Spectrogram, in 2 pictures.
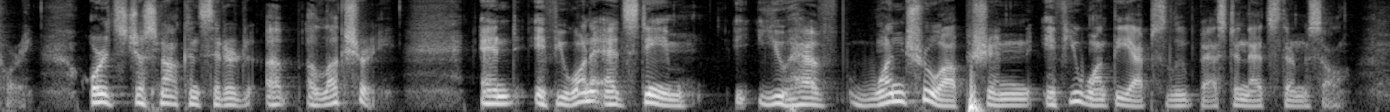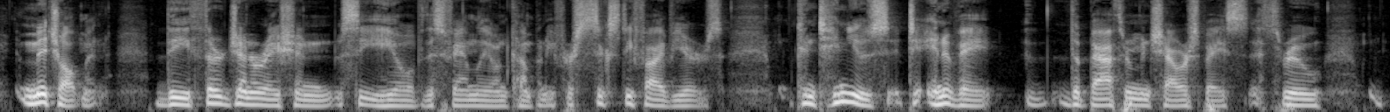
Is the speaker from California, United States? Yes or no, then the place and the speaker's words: yes; Los Angeles, California, United States; I grew up in the San Fernando Valley in the 1980s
